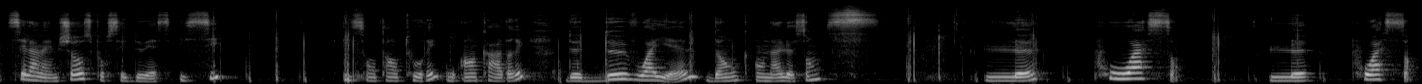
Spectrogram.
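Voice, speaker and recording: A woman's voice: on the low side, lively intonation, slow pace, mellow, a little hiss or hum. A woman teacher with a Québécois French accent, giving a patient phonics lesson to first graders and repeating each word twice.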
